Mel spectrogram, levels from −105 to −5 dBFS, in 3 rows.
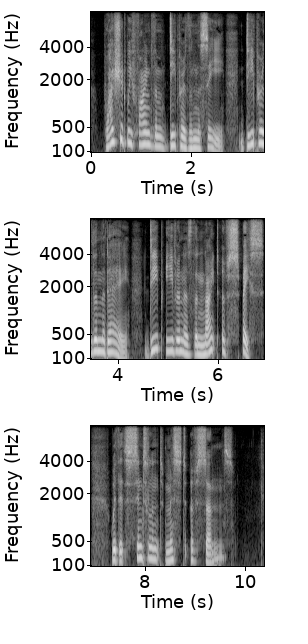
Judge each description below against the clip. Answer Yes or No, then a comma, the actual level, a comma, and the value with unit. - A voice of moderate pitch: Yes, medium, 175 Hz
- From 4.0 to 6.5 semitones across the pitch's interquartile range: Yes, average, 4.7 semitones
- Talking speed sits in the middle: Yes, average, 150 wpm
